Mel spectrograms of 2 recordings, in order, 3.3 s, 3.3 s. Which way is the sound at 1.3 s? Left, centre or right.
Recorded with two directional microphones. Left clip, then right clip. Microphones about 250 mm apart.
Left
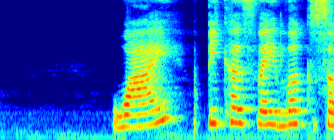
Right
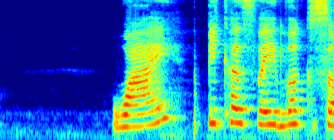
Right.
